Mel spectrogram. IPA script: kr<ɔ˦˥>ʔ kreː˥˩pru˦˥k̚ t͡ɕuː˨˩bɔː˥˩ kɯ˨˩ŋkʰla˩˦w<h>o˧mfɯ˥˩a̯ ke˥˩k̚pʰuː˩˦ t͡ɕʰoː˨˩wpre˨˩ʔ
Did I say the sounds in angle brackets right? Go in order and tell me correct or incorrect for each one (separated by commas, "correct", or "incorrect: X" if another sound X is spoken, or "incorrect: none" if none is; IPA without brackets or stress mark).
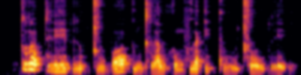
incorrect: ɔ˥˩, correct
